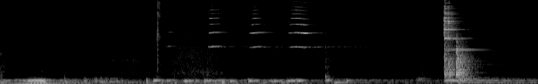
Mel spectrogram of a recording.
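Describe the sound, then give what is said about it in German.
Glasses clink together in a toast: a quick series of about four bright, high ringing chimes, followed by a louder, sharper clash, over a low murmuring background. “Santé, mec.”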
